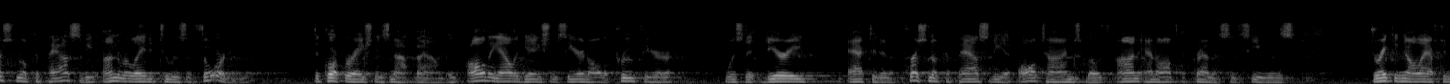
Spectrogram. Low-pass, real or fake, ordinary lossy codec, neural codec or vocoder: 7.2 kHz; fake; MP3, 64 kbps; codec, 24 kHz, 6 kbps, HILCodec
